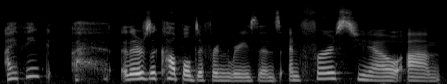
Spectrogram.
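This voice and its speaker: A woman's voice: medium pitch, lively intonation, measured pace. Earnest woman from Fiji, thoughtful interview talk. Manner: earnest, reflective, frequent fillers. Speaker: guest, real estate attorney. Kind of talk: interview conversation.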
